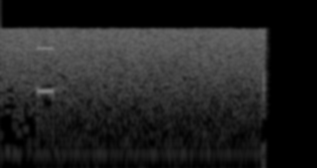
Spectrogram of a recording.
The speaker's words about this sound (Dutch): Ik denk degene die iedere keer een carrier eroverheen zet, misschien komt hij ook nog met een call, maar niet dus.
